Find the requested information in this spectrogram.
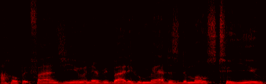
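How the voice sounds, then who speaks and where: A man with an American accent, dark and mellow in tone, at a medium pitch and a moderate pace. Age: 60s. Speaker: YouTube vlogger. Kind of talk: personal reflection monologue.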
